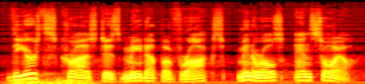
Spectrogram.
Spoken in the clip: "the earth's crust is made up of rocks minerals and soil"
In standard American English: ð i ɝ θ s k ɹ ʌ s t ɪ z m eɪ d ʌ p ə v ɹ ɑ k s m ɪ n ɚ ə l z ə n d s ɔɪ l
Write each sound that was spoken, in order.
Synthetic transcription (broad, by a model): ð i ɝ θ s k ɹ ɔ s t ɪ z m eɪ d ʌ p ə v ɹ ɑ k s m ɪ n ɚ l z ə n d s ɔɪ l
